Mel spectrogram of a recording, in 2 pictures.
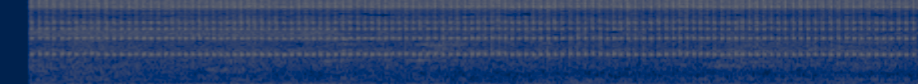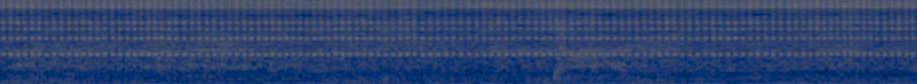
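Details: Mole cricket singing a steady, unbroken tone that holds level for the whole stretch, with a stack of evenly spaced overtones above it and a low rumble underneath.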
